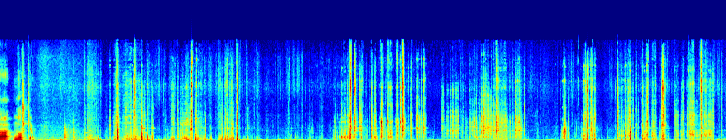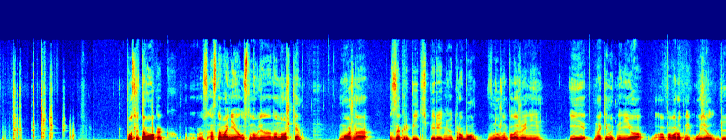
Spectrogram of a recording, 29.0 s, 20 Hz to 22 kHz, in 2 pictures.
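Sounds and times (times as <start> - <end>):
metal tubes clinking and scraping: 1.7 - 16.3.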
